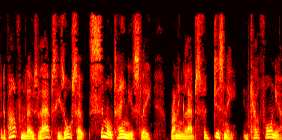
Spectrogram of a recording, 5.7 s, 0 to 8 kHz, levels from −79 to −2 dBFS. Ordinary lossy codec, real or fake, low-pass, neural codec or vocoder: MP3, 32 kbps; real; 7.2 kHz; none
